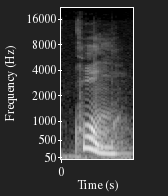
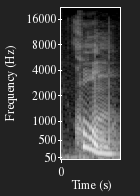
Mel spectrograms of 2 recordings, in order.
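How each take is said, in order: Both takes have the same delivery.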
